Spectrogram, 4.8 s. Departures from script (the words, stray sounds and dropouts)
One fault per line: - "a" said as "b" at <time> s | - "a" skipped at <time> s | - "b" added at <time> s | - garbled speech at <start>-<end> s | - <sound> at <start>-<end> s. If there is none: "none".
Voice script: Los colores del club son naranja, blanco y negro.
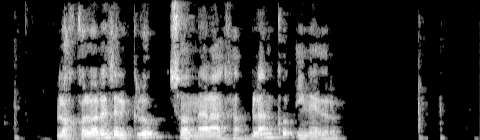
none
